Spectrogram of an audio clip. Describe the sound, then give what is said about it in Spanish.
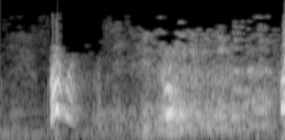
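A dog barks aboard a boat, giving a few sharp yelping barks with a longer, whinier bark between them, loud against an otherwise quiet background. “Ay, ¿me puedes sacar este perro de acá? Qué pesado. ¿Qué hace este perro? Qué molesto.”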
